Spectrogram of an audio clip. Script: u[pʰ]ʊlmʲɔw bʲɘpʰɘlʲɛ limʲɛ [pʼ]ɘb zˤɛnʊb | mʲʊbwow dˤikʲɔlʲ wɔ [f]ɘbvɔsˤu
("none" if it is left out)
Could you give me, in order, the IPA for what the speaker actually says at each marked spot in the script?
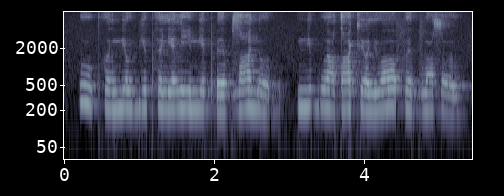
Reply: pʰ, pʼ, f

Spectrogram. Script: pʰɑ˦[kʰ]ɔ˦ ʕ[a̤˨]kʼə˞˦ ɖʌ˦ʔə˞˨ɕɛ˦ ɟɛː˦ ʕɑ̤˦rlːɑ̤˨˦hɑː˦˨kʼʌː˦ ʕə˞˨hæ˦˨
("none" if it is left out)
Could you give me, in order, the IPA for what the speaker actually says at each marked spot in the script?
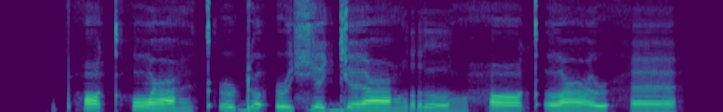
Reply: kʰ, æ̤˨

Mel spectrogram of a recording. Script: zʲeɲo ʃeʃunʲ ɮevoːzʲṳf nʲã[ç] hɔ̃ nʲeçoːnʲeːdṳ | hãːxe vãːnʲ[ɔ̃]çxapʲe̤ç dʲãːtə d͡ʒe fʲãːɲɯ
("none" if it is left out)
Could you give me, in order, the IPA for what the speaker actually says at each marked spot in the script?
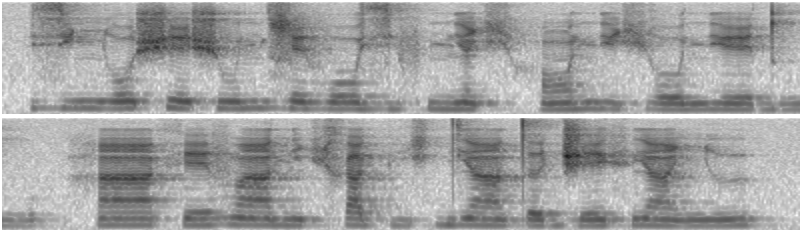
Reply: ç, ɔ̃

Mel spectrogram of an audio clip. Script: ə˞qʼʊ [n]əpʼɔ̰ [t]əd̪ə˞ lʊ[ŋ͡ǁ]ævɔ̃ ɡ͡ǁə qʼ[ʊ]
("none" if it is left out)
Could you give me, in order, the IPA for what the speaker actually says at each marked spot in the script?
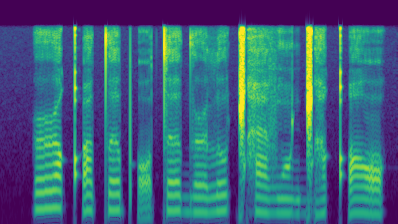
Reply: t̪, t, ǁʰ, ɔ

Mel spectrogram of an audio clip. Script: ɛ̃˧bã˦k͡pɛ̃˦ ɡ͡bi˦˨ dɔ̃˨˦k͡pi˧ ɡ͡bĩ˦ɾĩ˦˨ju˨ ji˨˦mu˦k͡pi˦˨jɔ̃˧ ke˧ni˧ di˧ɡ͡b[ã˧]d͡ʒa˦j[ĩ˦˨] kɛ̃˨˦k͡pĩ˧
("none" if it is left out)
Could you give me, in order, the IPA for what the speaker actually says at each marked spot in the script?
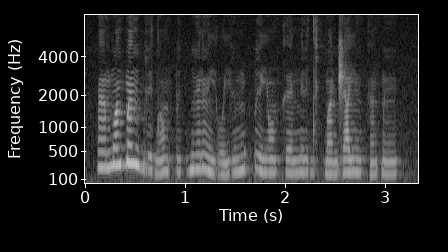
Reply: ã˧, ĩ˦˨

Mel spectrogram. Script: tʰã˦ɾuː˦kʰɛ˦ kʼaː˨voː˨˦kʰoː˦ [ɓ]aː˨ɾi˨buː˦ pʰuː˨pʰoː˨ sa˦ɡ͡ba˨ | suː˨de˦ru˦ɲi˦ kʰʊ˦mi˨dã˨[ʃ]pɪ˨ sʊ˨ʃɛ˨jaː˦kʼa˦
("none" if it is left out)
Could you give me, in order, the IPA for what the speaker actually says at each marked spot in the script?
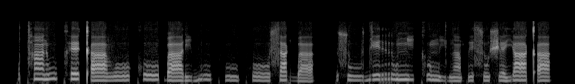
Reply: ɓ, none

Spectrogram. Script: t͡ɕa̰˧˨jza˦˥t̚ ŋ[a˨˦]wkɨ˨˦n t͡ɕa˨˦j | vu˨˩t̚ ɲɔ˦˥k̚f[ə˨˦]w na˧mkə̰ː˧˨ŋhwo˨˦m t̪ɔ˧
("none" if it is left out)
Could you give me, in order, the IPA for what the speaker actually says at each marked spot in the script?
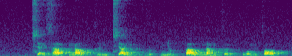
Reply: a˨˦, a˨˦

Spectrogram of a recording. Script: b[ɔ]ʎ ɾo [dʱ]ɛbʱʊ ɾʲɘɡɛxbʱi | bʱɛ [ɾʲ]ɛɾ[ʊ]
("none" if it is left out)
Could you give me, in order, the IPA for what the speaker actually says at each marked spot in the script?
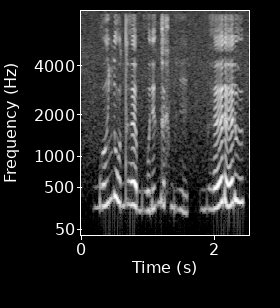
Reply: ɤ, dʱ, ɾ, ʉ

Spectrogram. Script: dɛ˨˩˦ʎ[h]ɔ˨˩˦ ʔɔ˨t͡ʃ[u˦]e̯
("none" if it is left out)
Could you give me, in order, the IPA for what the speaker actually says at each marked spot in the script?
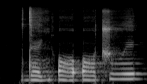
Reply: ʔ, u˦

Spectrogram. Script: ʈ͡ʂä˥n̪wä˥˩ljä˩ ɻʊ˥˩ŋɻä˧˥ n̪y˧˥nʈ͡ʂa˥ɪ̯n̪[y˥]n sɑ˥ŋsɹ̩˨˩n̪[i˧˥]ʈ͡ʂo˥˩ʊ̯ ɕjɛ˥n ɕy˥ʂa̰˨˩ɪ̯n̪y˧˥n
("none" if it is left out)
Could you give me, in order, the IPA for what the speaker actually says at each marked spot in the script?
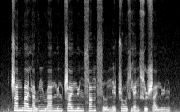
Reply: y˥˩, i˧˥

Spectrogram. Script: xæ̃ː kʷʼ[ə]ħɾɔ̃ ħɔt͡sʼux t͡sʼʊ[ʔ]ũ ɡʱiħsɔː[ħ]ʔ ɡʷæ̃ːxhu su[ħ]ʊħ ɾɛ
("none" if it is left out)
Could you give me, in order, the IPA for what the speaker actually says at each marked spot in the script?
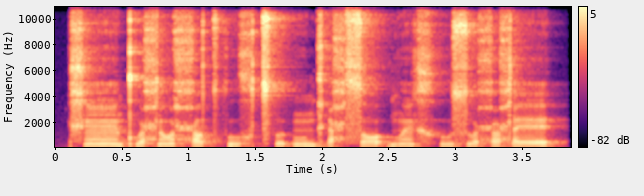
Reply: ɛ, ʔ, none, ħ

